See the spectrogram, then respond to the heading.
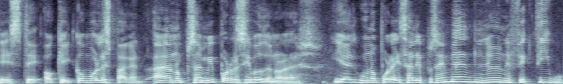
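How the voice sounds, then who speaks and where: A man rattles along very fast with hardly any pauses, keeping his loudness very even while his high-pitched voice makes very wide pitch swings. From Mexico. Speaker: radio show host. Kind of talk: casual interview. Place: studio. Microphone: lapel.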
